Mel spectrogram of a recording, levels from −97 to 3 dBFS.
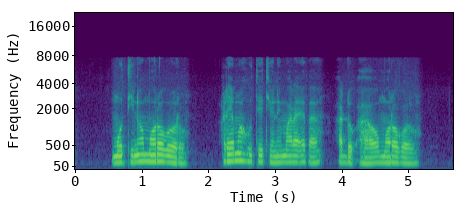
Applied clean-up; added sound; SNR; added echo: none; none; none; none.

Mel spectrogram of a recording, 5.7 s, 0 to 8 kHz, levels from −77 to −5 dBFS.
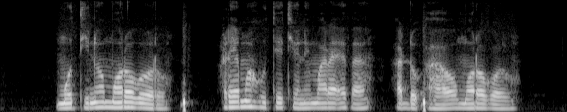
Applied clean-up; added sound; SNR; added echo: none; Whoosh, swoosh, swish; 12 dB; none.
